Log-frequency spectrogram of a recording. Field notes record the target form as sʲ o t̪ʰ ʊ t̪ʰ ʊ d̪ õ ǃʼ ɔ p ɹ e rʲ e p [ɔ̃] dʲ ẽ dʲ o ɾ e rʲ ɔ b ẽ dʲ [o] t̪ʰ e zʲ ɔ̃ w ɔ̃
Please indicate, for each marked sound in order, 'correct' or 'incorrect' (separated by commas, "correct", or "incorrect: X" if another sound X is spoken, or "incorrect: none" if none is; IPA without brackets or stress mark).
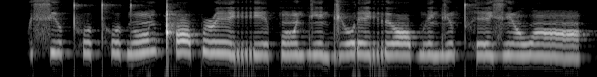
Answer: incorrect: õ, incorrect: õ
